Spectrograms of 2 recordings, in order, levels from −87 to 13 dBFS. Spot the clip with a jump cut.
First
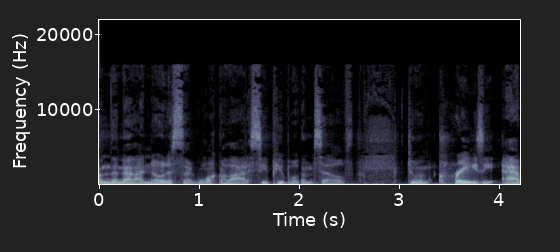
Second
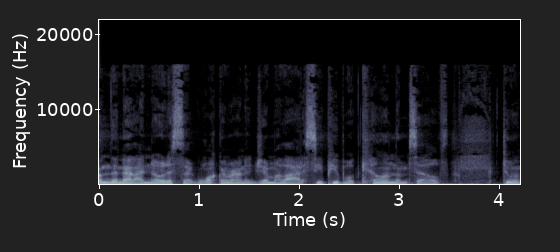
first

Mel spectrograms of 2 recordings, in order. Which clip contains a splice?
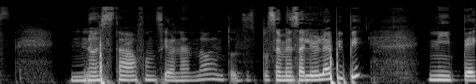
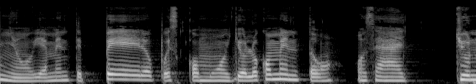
second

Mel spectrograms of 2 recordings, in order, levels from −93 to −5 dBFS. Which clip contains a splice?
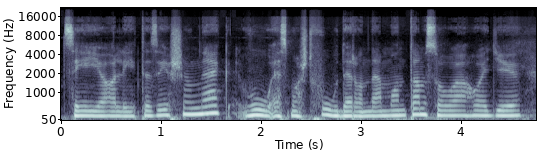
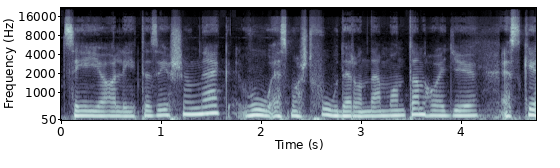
second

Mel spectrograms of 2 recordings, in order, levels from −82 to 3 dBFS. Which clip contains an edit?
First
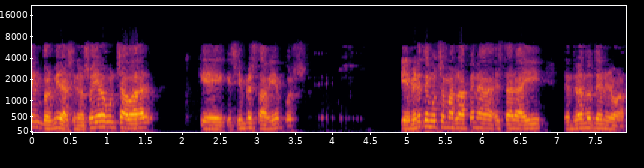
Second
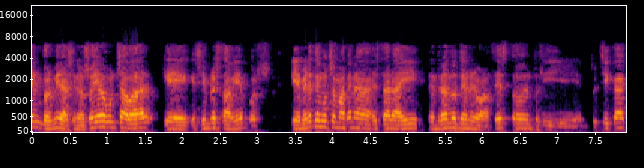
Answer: second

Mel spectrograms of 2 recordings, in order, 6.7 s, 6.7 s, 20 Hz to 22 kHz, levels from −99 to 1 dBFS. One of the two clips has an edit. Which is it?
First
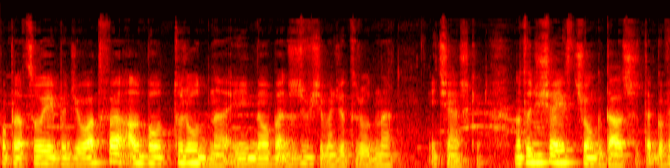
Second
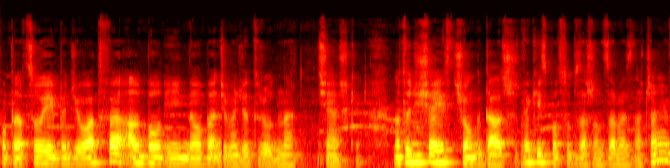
second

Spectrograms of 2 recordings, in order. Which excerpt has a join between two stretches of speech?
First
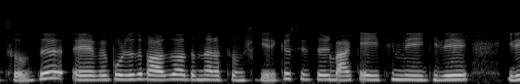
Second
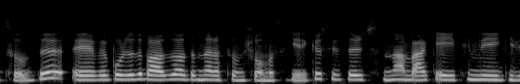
first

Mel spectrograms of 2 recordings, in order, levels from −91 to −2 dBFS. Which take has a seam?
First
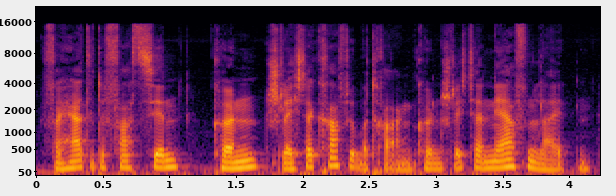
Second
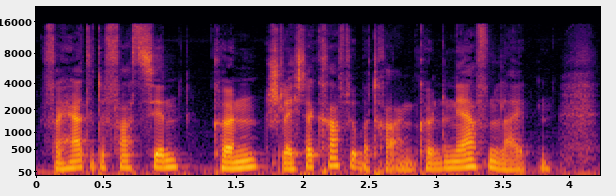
second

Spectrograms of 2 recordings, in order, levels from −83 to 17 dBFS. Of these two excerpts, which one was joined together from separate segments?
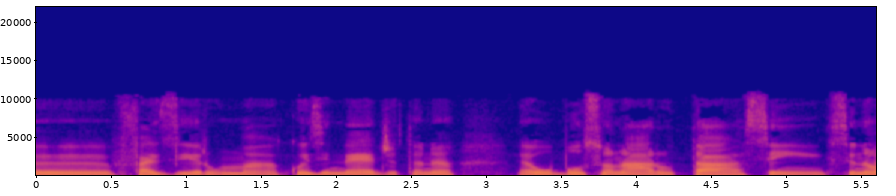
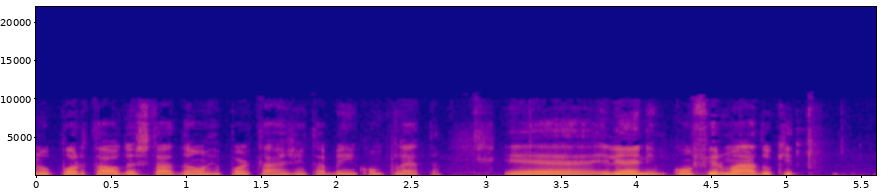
second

